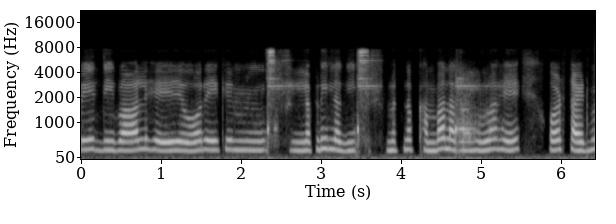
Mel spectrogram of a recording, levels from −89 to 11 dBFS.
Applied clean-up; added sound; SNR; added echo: neural diffusion model UNIVERSE++.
